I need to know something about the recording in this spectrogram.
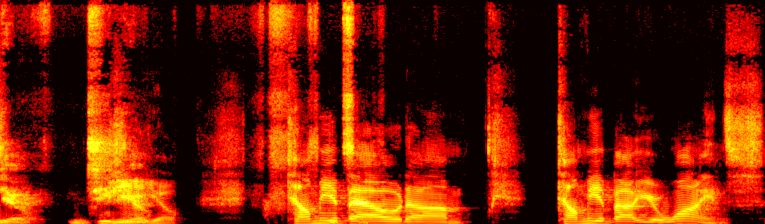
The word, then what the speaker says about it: Giglio: How do you pronounce it? Giglio.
